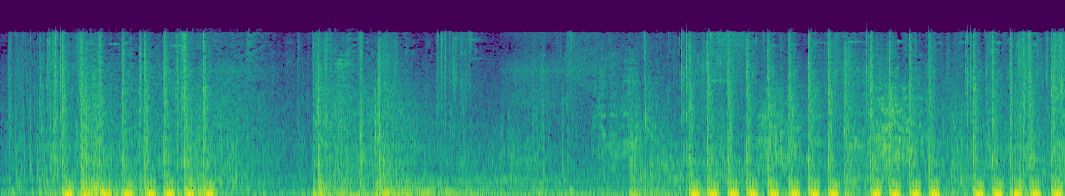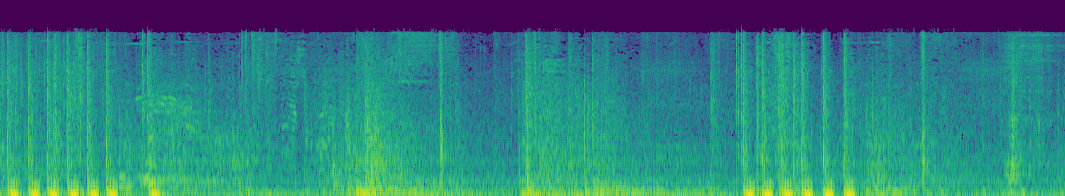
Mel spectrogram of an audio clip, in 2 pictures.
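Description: Video game gunfire comes in repeated rapid bursts of sharp automatic shots, loud and close, separated by short pauses, with a voice talking between and over the volleys.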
